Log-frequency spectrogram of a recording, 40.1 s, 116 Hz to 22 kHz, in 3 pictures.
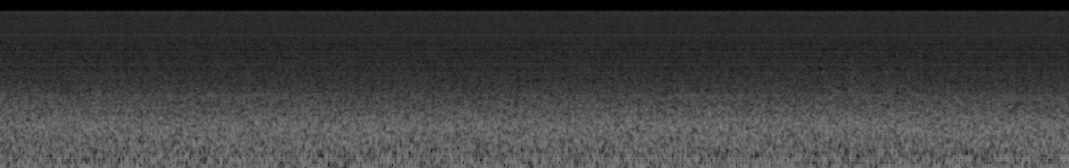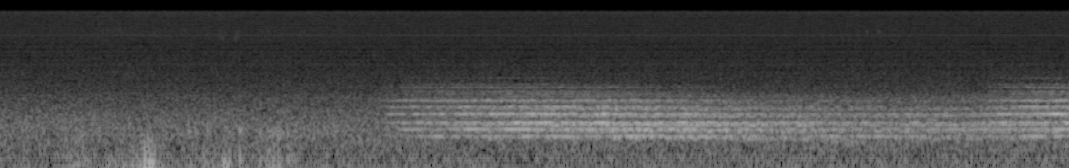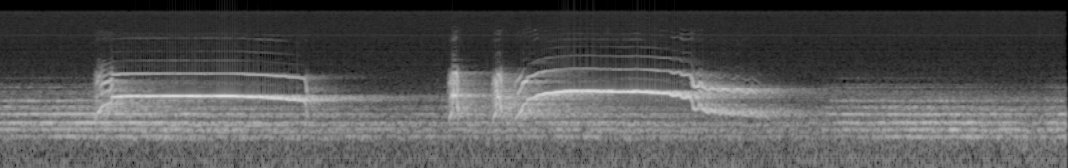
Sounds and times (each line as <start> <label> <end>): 0.0 train 40.0
18.6 single coyote howling at a train 40.0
